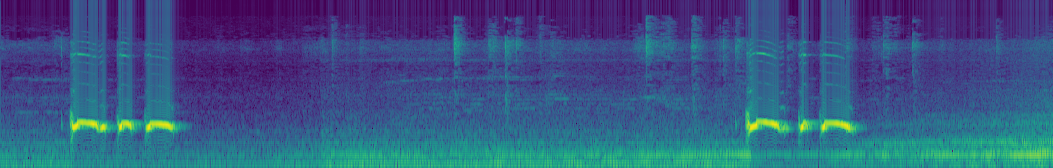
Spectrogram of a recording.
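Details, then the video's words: Zebra dove singing loudly to provoke rivals: two phrases of three quick, hollow coos about five seconds apart, with a low rumble of background noise between them. "Perkutut suara kencang, bikin lawan naik emosi"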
